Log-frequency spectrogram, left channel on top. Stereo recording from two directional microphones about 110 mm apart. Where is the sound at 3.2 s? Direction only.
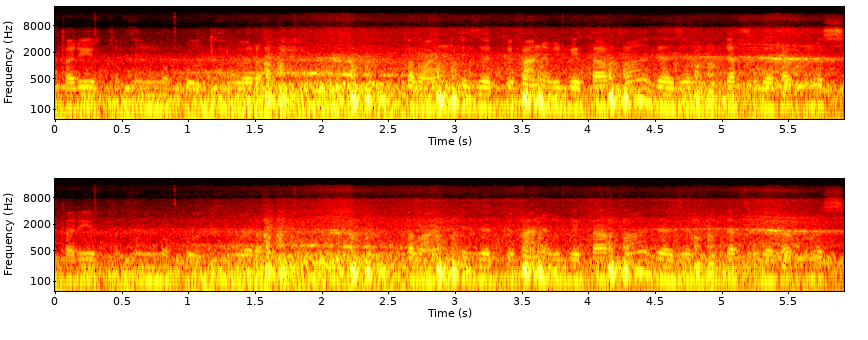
15° left (ahead or behind).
